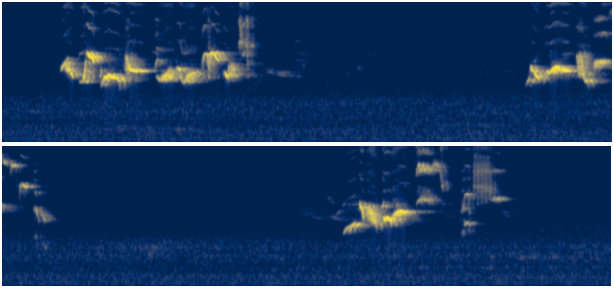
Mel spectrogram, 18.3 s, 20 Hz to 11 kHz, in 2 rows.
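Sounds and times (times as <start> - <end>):
Eurasian blackbird Turdus merula singing a mellow fluted warble: 0.9 - 5.8, 7.2 - 10.5, 13.6 - 16.9.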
